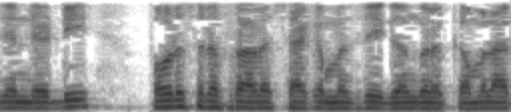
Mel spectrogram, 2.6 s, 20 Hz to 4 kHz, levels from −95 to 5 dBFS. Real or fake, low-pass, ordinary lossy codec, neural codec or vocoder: real; 3.6 kHz; none; none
